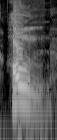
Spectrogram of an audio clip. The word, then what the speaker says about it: own: ஓனா ஓனே போட்டிருக்கேன், டபிள்யூக்கு இவ், என்னுக்கு இன்.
